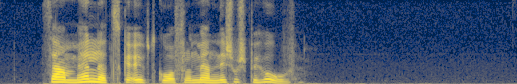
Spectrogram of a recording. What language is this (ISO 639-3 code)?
swe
